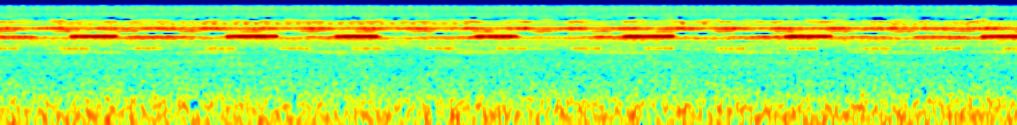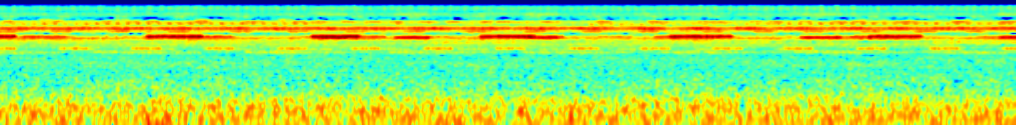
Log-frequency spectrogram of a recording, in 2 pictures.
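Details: A gentle evening chorus of crickets in a park: sharp, high chirps repeating at an even pace, about once a second, over a sustained ringing insect hum.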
